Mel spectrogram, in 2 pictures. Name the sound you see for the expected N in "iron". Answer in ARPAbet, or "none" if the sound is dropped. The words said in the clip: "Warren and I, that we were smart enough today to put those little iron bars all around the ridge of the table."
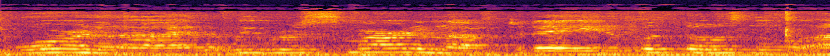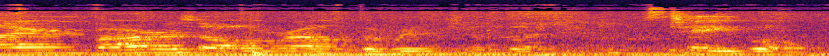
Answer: N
